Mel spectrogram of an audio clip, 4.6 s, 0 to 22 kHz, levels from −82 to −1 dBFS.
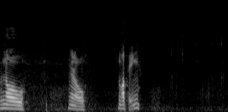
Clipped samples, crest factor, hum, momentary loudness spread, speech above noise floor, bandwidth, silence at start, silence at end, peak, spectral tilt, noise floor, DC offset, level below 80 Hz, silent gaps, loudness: under 0.1%; 22 dB; none; 19 LU; 40 dB; 9.6 kHz; 0 s; 1.75 s; -12 dBFS; -8 dB/octave; -69 dBFS; under 0.1%; -70 dBFS; none; -32 LUFS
